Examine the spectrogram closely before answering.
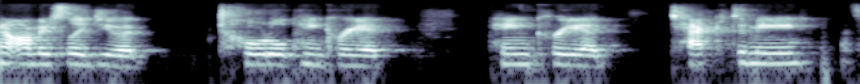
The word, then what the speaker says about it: pancreatectomy: situation they can obviously do a total pancreas pancreatectomy that's how you say it removing the pancreas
